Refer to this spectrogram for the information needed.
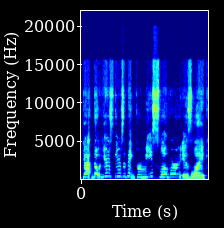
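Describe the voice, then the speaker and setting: A woman's voice: very high-pitched, moderate pace, no room sound. A woman on a video call giving blunt, casual opinions full of "like" fillers. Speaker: co-host.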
